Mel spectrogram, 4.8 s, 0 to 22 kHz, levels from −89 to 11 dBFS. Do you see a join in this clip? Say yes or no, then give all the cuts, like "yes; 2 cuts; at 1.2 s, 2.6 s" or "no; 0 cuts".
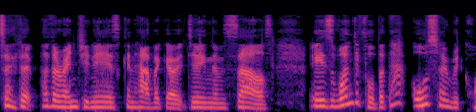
no; 0 cuts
